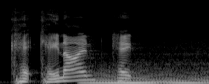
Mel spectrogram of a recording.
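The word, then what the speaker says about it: Kniine: This first song is called Madman by K9. K9. This is going to be a ongoing issue throughout the video. If you go to this person's YouTube channel, okay, it's spelled K-N-I-I-N-E. That's K9, right?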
